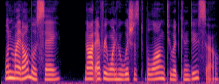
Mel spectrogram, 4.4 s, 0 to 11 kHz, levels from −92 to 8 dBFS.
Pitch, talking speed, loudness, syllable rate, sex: 210 Hz, 220 wpm, -18 LUFS, 6.2 syllables/s, female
